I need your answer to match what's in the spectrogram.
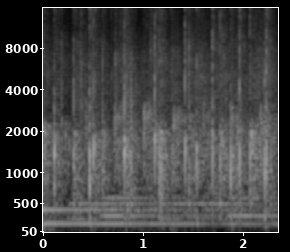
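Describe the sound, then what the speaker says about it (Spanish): Congregation clapping in a church service, a loud run of hand claps with a sustained musical tone droning underneath throughout. "Denle ese fuerte aplauso al Señor"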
